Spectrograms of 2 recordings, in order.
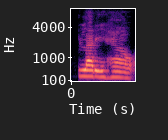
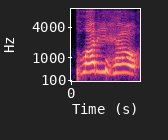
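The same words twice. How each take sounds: First: Said in the usual way. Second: Quick British "Bloody hell" with "bloody" said loud and high; imitating Alex's British exclamation "Bloody hell"; British accent. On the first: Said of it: "Oh, I love that". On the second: Viewer Alex's phrase read out in a British accent. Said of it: "Alex's Great Britain accent saying".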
